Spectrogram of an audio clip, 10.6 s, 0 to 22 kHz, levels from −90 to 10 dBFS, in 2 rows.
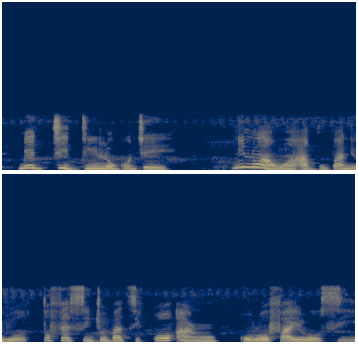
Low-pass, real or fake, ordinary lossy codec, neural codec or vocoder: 7.2 kHz; real; none; none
